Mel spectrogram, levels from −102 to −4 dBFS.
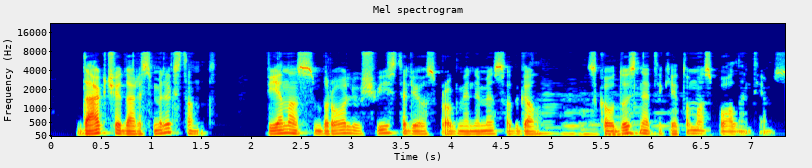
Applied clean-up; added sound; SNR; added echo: classical method spectral subtraction.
